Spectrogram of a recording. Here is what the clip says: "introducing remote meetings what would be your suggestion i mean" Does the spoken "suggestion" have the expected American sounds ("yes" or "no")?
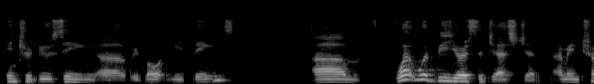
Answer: yes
